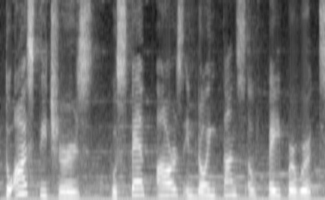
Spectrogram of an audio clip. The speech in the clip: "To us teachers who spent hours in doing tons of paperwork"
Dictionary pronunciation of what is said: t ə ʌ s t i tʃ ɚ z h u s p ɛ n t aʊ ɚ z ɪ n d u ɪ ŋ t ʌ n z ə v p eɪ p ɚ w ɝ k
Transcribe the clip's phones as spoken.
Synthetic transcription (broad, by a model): t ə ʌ s t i tʃ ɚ s h u s p ɛ n t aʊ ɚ s ɪ n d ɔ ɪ ŋ t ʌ n s ə v p eɪ p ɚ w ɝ k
